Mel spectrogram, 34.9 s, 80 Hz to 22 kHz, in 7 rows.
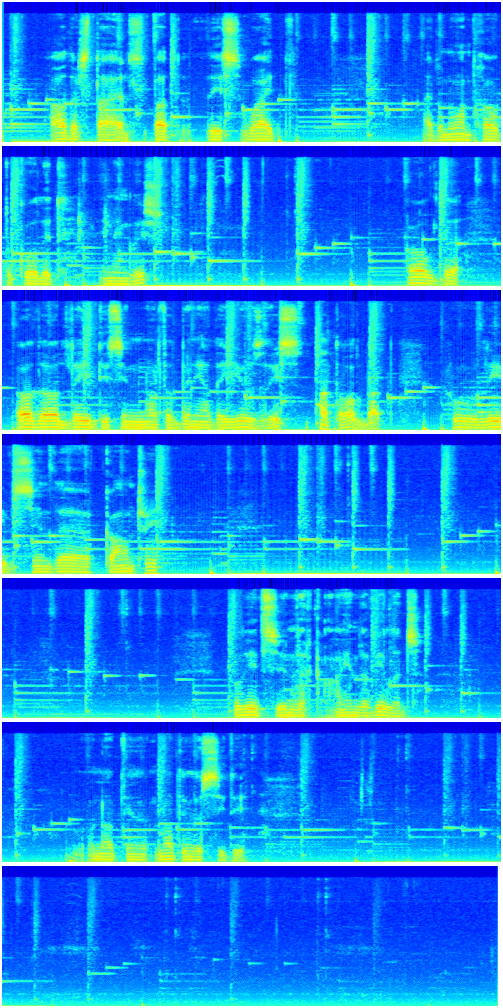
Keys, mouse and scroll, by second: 18.4 click, 22.9 click, 23.8 click.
